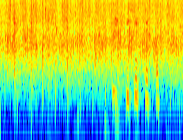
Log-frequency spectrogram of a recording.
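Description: An audience applauds a guest for his effort in coming, steadily, a dense patter of many hands clapping at a fairly loud, even level, with a few brief voices cutting through near the end.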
